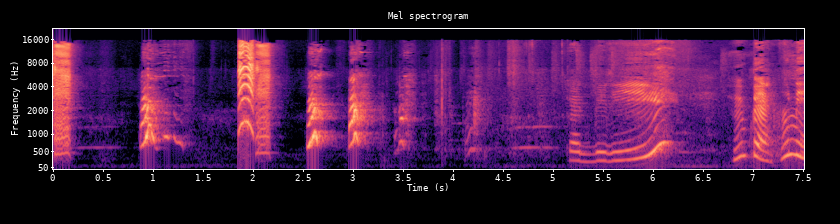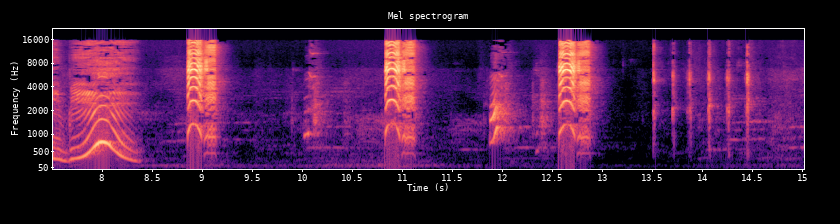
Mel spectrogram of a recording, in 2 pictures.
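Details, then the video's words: Husky howling and singing: short squeaky yelps and yips, then a wavering, rising-and-falling howl in the middle, followed by more sharp high squeals, with quiet gaps between them. "HUSKY HOWLING SINGING"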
